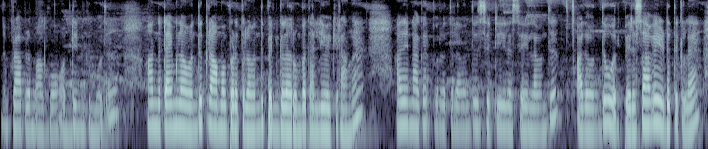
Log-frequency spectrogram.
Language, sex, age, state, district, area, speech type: Tamil, female, 18-30, Tamil Nadu, Thanjavur, urban, spontaneous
